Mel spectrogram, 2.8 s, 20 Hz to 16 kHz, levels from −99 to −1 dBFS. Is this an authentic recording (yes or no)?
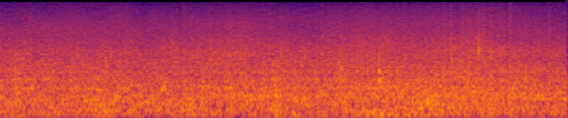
no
